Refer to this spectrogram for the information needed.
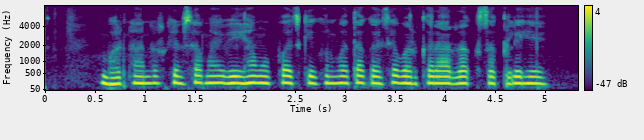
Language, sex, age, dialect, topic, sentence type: Magahi, female, 18-24, Central/Standard, agriculture, question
